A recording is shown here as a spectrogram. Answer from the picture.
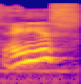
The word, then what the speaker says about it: Aeneas: His name is Aeneas. A-E-N-E-S. So you say the first two letters as with the long sound, and the next vowel has a long sound, and the last vowel has a short sound.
